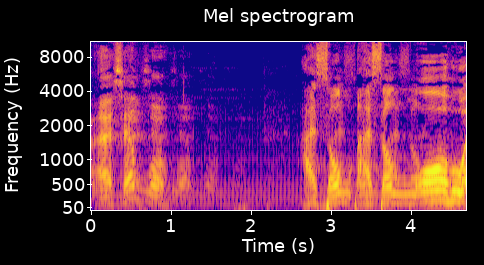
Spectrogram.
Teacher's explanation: عسى سين رقيقة وإن دخلت على لفظ الجلال برضو تظل رقيقة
